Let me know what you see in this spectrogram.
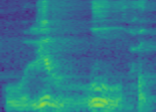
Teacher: Diulang sekali lagi. Kuli, lamnya jelas dulu, baru dimasukkan ke huruf ro. Kulir ruh.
